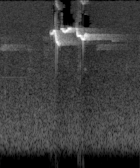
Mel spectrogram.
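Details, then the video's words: A single brief, very high, thin phrase of a few slurred notes from a Wrenthrush, a species resident in Panama and Costa Rica, in near silence. "O canto do Pula Pula de Rabo curto ( Zeledonia Coronata )"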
